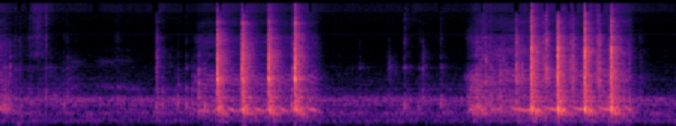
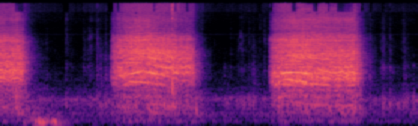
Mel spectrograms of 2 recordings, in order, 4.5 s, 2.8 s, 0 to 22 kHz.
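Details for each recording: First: 5V 2A mini DC-DC boost module powering a 1:28 RC excavator, drawing about 400 mA: a small motor whirs in brief bursts with sharp stuttering clicks as it cuts out and restarts for lack of power. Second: 1:32-scale RC excavator run from a 5V 2A mini DC-DC boost module with input raised to 4.2 V (full LiPo charge): two short bursts of high, buzzy whirring as the drive motors run at normal steady speed, with a smaller voltage drop than before.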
